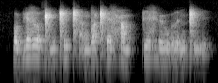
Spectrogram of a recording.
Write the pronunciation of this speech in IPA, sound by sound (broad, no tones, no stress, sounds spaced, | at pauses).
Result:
o bʲ æ z l o ɡ͡ǁ ɯ ŋ ǁ i ǁʰ æ̰ ŋ dˤ e ǁʰ e z ħ ɑ̃ b kː i z ɦ y β ṵ ð ḭ ŋ ǁ ḭ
